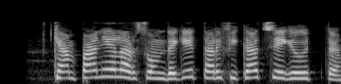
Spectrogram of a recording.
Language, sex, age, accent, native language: Uzbek, female, 19-29, Namangan, Uzbek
